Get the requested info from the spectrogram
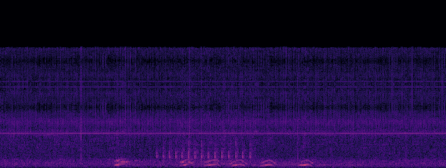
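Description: A quick run of about six short hooting calls from a bird, each note rising and then falling in pitch, over a steady faint hiss.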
